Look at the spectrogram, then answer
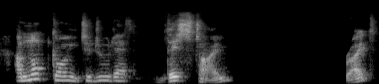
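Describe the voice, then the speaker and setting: A man speaks with a Dutch accent at a high pitch. The background is quiet. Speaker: educational consultant. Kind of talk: lecture. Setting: video call. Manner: halting, many fillers and repeats.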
